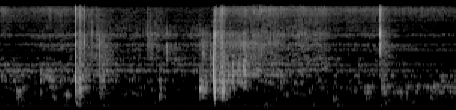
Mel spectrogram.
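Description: Low room noise with three sharp clicks, about one, three and five seconds in, and a few fainter ones between.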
